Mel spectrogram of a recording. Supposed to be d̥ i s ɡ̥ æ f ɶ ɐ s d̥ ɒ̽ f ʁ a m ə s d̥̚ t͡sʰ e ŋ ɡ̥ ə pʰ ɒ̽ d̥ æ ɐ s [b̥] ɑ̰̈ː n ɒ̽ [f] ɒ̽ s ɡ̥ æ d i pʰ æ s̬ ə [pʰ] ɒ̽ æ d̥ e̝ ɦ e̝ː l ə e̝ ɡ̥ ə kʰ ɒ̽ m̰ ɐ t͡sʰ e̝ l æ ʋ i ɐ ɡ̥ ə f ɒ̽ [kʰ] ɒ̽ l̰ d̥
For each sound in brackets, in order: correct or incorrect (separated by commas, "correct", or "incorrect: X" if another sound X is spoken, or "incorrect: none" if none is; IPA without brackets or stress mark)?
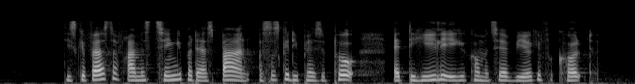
correct, incorrect: s, correct, correct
